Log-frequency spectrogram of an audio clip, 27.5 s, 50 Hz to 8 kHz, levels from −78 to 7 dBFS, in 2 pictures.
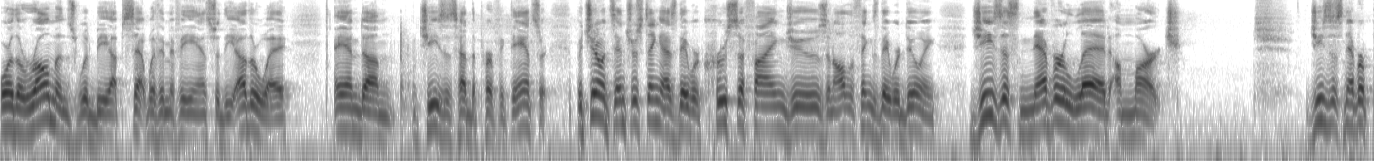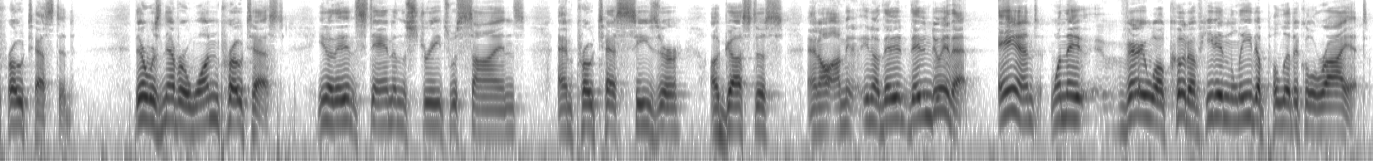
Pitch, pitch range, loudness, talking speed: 145 Hz, 125-170 Hz, -19 LUFS, 200 wpm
